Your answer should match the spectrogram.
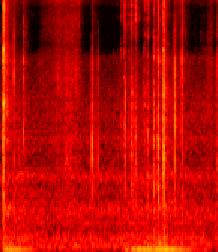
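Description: Scissors cutting through Amazon packaging material for a soft-cover journal, heard as a series of light, crisp snips and rustles close by, with quiet gaps between cuts and no talk.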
